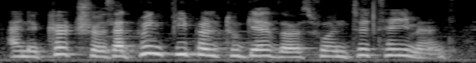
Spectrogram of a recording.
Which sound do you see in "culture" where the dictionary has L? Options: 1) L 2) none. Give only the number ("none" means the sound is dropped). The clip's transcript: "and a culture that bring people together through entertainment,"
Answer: 2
